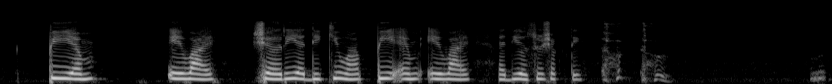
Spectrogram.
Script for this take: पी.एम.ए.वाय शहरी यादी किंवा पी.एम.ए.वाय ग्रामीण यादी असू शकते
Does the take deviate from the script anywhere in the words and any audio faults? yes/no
yes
